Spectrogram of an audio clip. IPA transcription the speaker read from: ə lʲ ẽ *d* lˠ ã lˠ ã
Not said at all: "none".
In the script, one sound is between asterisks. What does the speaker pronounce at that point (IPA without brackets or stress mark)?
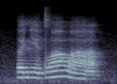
d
